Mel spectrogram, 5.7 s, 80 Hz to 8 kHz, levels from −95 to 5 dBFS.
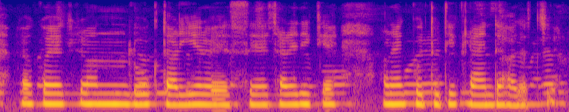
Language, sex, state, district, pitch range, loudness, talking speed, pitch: Bengali, female, Assam, Hailakandi, 225-235 Hz, -14 LUFS, 115 wpm, 230 Hz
